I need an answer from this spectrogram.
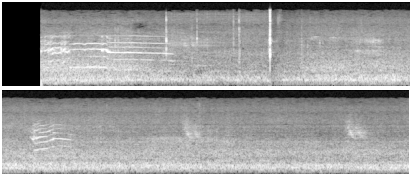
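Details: An angry Scottish Fold cat, entrenched under a blanket, gives an irritated, drawn-out meow, then short chirping calls at birds.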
